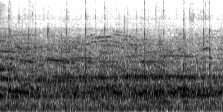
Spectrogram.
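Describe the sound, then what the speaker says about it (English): A crowd at a high school football game, Upper Dublin Cardinals against Bensalem Owls, gives off a continuous broad murmur before a kickoff, steady and fairly distant, with no clear cheers standing out. "Crowd starting to make noise"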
